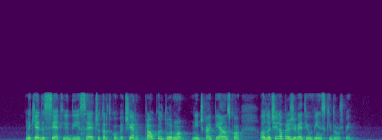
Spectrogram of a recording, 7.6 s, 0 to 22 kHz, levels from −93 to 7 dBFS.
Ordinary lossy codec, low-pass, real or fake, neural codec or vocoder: none; 7.2 kHz; real; none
